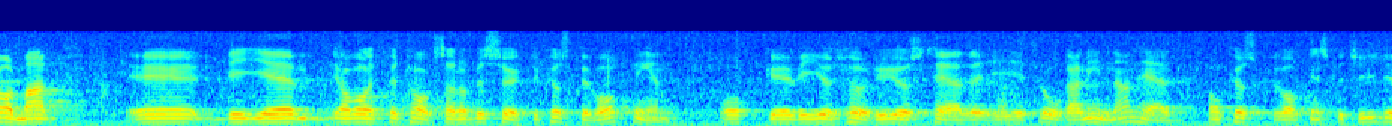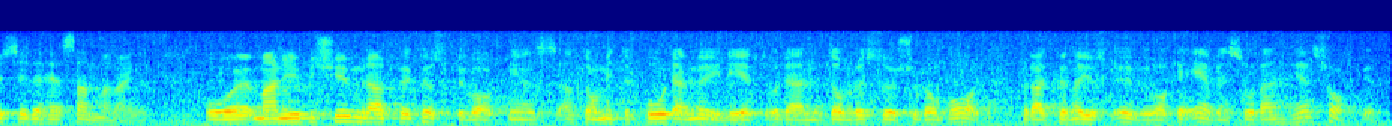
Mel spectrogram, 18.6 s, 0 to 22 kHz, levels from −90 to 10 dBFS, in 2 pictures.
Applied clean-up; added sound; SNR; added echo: none; Stream; 18 dB; none.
